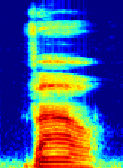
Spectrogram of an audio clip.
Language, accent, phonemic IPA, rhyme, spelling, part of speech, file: English, US, /vaʊ/, -aʊ, vow, noun / verb, En-us-vow.ogg
- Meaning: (noun) 1. A solemn promise to perform some act, or behave in a specified manner, especially a promise to live and act in accordance with the rules of a religious order 2. A declaration or assertion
